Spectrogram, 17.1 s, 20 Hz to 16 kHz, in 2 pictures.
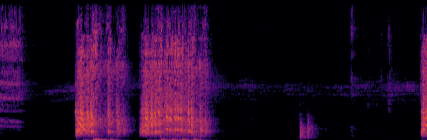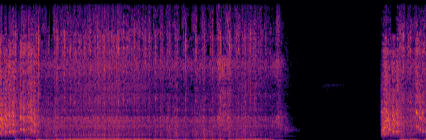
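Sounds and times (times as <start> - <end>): motorcycle engine cranking and running: 1.6 - 4.2, 8.5 - 14.3, 16.2 - 17.0.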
